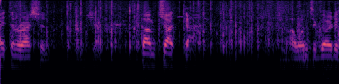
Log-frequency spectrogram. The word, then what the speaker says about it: Kamchatka: remembered um laws still in Russia the Yucatan kamchata how do you say it in Russian Kamchatka I want to go to kamchata you know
